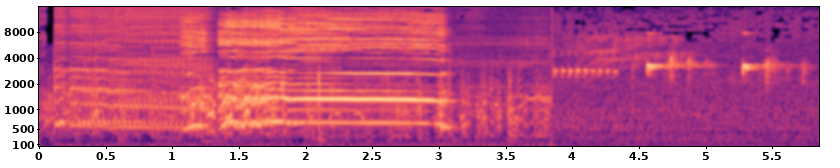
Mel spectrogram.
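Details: Chicken crowing: a rooster gives one loud, drawn-out cock-a-doodle-doo held steady for about three seconds, followed by quieter short high peeping calls.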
